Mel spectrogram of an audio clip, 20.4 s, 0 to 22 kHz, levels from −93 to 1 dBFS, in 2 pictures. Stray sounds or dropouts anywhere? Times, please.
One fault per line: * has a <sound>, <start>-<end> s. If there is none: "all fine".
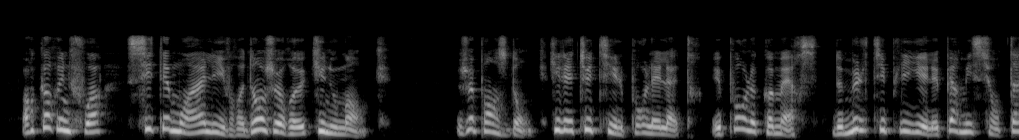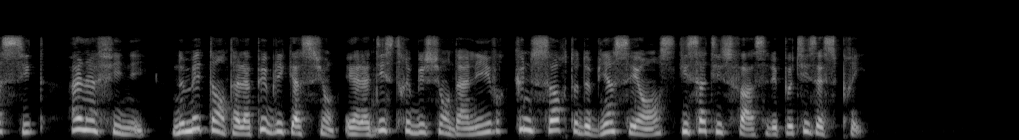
all fine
